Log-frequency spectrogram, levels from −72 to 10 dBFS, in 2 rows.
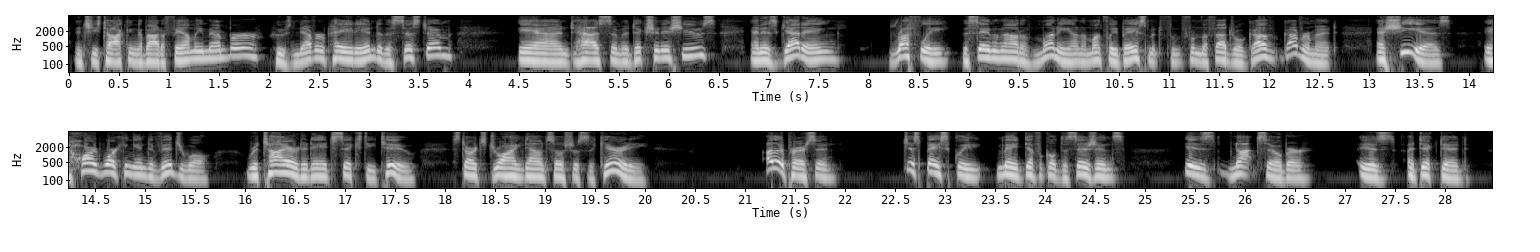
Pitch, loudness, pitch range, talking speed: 145 Hz, -12 LUFS, 125-165 Hz, 135 wpm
